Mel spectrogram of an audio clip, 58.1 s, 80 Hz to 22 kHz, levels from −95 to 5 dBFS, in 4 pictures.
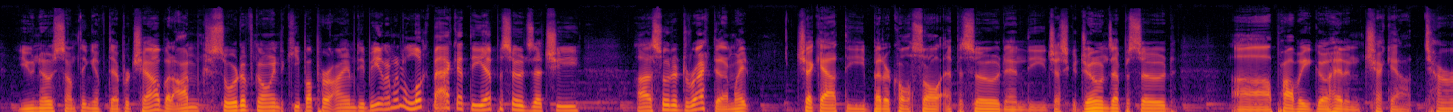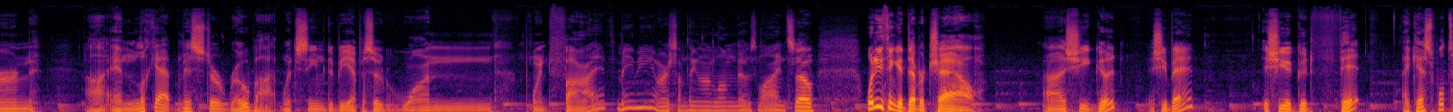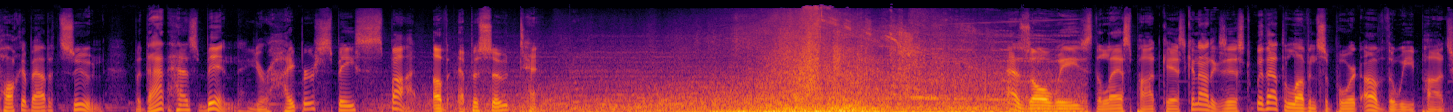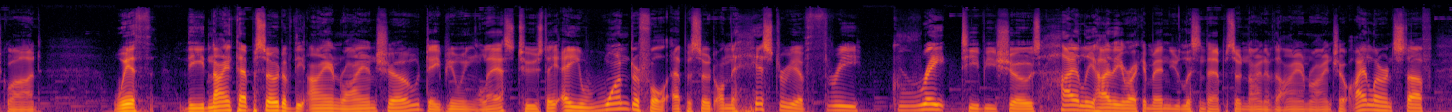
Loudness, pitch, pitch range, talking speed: -24 LUFS, 105 Hz, 95-130 Hz, 170 wpm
